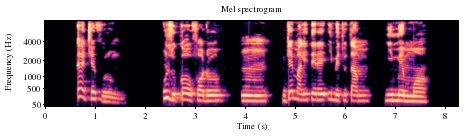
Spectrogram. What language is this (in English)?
Igbo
